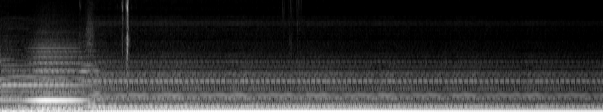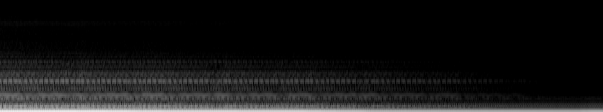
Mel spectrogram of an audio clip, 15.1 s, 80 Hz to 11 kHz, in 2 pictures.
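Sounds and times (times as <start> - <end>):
faint high tones: 0.0 - 1.6
low electronic drone: 0.0 - 13.6.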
